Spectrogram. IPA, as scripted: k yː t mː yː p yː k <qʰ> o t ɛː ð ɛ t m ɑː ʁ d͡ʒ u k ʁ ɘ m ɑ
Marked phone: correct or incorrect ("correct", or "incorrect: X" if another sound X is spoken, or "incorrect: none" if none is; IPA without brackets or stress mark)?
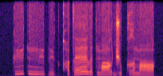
correct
